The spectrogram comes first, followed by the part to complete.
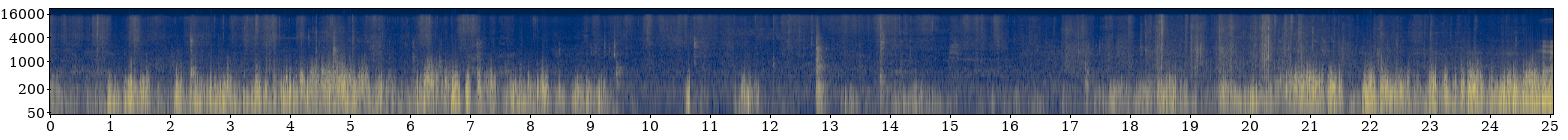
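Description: Scattered clicks, knocks and scuffs of people handling a peeled log on a wheeled log carrier and strapping it down, over a low rumbling noise that comes and goes and is quieter in the middle.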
